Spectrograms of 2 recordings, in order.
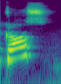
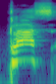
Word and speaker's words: clause: We can say either conditional clause or if clause. Clause அப்படின்னு சொல்லணும், class அப்படின்னு சொல்லக்கூடாது.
